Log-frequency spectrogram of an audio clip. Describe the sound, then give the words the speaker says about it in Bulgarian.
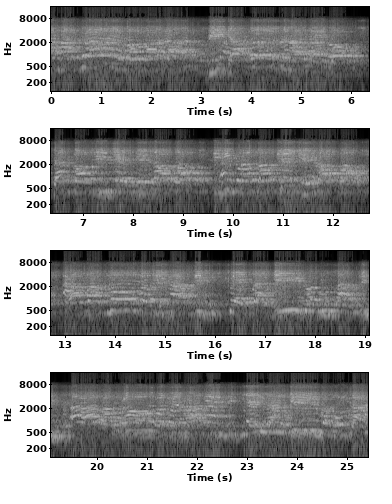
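A group of seventeen kindergarten children in Bulgaria sings a greeting song together for a visiting official at their renovated kindergarten, loud and steady, their voices blending in sustained phrases with short breaks between lines for about twenty-five seconds. “Децата го поздравиха с песен.”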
